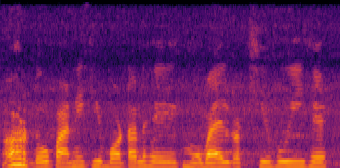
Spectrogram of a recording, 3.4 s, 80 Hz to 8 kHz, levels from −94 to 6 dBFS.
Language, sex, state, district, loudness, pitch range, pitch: Hindi, female, Gujarat, Valsad, -20 LUFS, 200-225 Hz, 215 Hz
